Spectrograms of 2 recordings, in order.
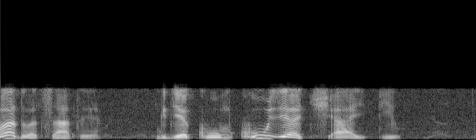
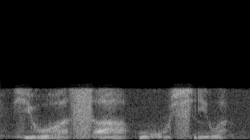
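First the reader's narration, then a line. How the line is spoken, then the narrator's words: Anxious whisper. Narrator (Russian): кума сказала тревожным шепотом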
